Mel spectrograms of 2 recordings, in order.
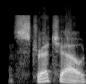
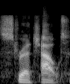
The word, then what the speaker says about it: stretch out: So in stretch out, the stress is on out, not on stretch. We pronounce it stretch out, not stretch out.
